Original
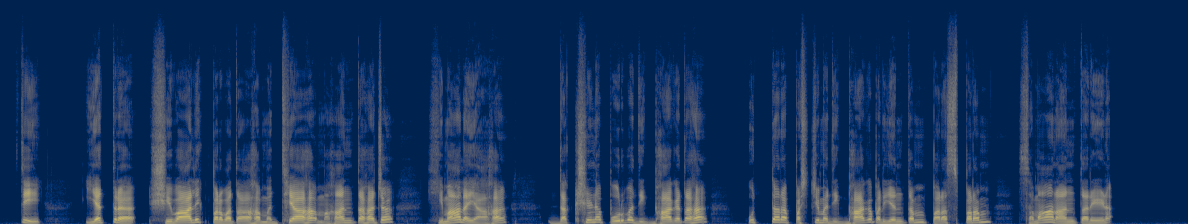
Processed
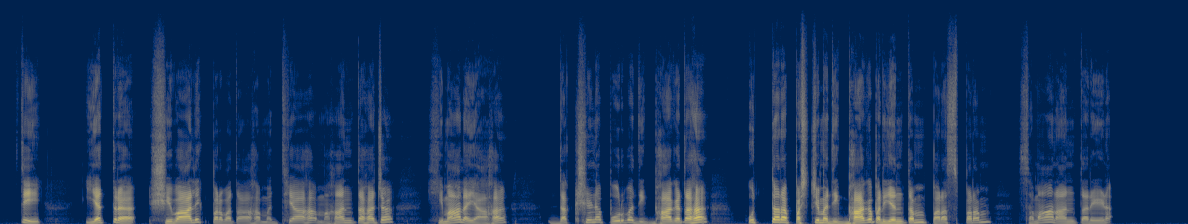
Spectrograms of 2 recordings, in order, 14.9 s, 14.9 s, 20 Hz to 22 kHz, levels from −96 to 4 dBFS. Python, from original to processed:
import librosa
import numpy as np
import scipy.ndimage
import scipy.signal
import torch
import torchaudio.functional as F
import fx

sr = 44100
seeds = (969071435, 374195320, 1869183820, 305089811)

y = fx.gain(x, sr, db=fx.line((2.3, -1.0), (2.93, -10.5), (3.77, -10.5), (4.37, -3.0), (8.1, -3.0), (8.73, 6.0), (11.14, 6.0), (12.06, -5.5)))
